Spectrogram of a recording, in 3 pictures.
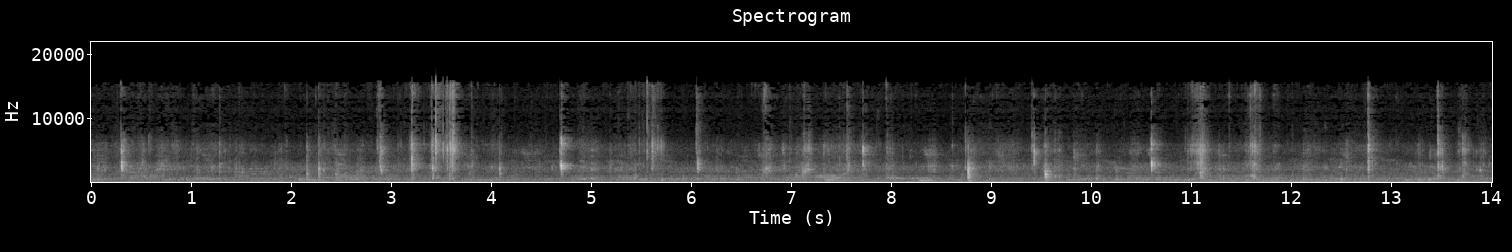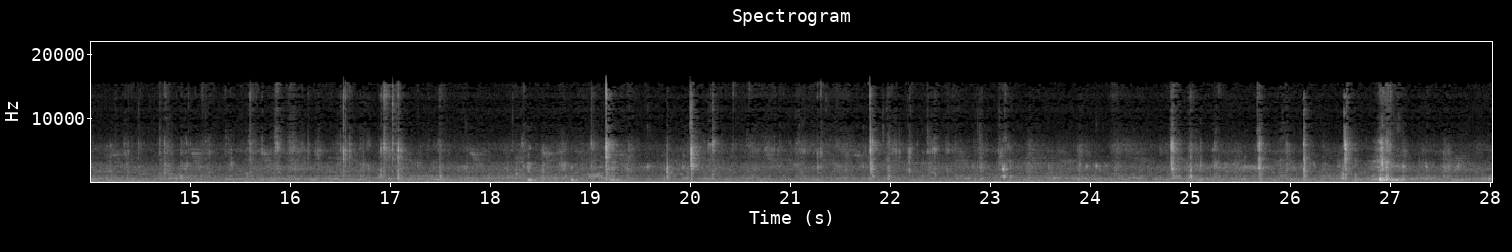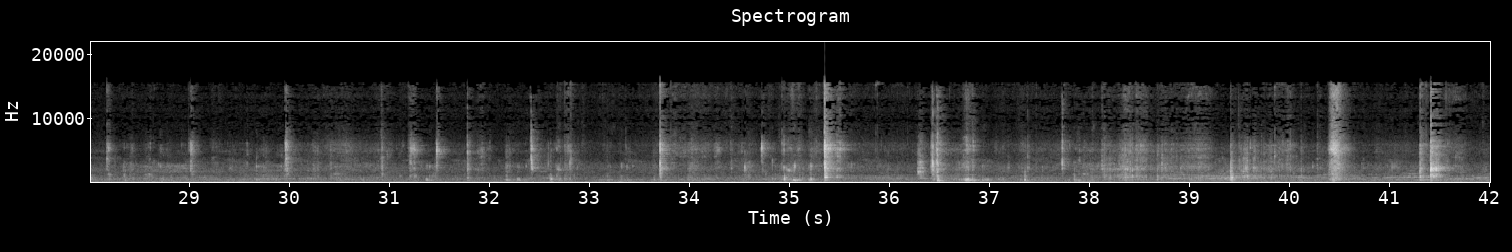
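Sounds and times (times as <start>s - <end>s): chewing crispy food: 0.0s - 42.0s.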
